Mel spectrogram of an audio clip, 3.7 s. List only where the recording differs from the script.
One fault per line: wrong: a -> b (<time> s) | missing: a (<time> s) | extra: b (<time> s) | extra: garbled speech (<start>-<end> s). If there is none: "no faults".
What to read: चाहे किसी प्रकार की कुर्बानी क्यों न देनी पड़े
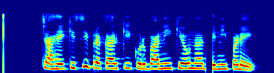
no faults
